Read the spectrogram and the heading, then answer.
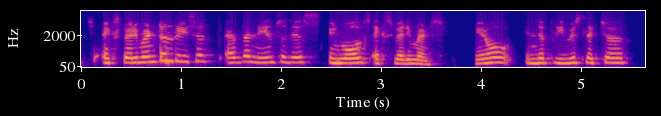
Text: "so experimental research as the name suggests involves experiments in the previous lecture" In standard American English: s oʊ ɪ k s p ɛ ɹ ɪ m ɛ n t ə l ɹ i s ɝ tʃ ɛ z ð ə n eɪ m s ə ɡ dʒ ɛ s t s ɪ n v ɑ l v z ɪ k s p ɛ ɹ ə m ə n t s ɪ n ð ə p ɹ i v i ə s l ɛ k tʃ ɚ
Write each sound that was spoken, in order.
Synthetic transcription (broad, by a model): ɪ k s p ɛ ɹ ɪ m ɛ n t ə l ɹ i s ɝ s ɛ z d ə n eɪ m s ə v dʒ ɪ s s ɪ n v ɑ l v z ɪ k s p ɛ ɹ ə m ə n t s ɪ n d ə p ɹ i v i ə s l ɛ k tʃ ɚ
